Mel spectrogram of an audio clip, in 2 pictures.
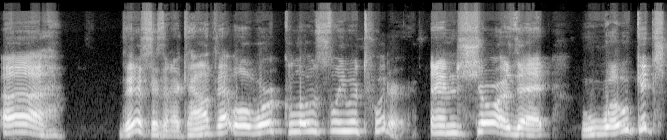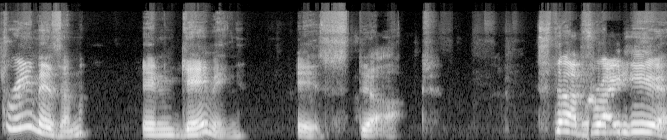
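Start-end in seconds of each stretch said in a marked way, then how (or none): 1.2-13.4 put-on announcer-style radio DJ voice. Reading out the next comment, the speaker puts on a DJ voice. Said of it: "I'm trying to get my best my best D J voice on".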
